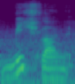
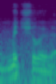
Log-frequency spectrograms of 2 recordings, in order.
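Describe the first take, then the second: First: It is said with a French pronunciation. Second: It is said with an English pronunciation.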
